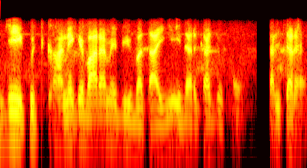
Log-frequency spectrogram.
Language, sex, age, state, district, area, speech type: Urdu, male, 60+, Bihar, Madhubani, urban, conversation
